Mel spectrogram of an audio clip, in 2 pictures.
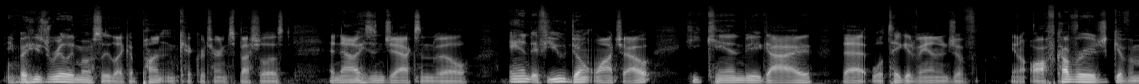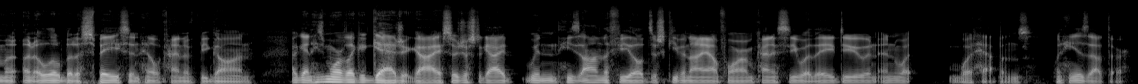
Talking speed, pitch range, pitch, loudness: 235 wpm, 80-100 Hz, 85 Hz, -25 LUFS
